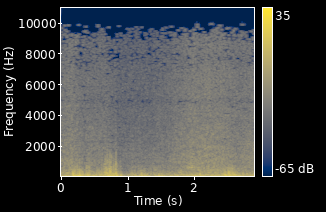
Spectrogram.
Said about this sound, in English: I'm already getting sprayed with water. Maybe you can hear the water in the background.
